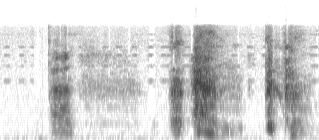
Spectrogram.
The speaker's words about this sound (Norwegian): Unnskyld for at jeg har en sånn forferdelig kjip hoste.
